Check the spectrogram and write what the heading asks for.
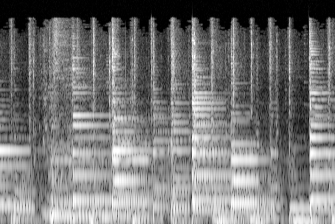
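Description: Chamamé played live by an accordion ensemble with a nylon-string guitar and double bass: the accordions hold chords over plucked guitar and low bass notes.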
